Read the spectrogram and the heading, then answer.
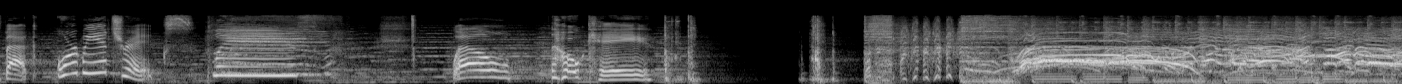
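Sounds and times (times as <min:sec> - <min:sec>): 
speech: 0:00.0 - 0:03.3, 0:04.5 - 0:06.9
upbeat dance music with thumping beat: 0:08.7 - 0:14.0
girls hooting, whooping and squealing: 0:09.7 - 0:14.0.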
